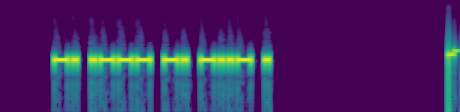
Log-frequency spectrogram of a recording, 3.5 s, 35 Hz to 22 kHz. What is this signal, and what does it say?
Morse code, heard as a keyed tone, about 34 wpm, 700 Hz. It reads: NJNXE
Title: Code Groups - 5 Letters - 35wpm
